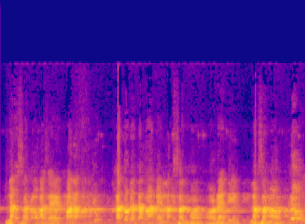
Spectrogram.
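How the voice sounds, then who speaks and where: A man's voice: extremely high pitch, lively intonation, quick pace, muffled recording, background noise. A man working as a clown at a children's birthday party, teasing and joking with a child and laughing often. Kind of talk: hosting a children's party game. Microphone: handheld mic, recorded by a distant camera. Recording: roomy sound from far off.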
